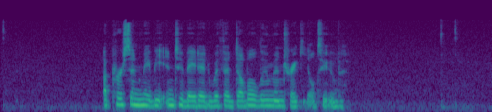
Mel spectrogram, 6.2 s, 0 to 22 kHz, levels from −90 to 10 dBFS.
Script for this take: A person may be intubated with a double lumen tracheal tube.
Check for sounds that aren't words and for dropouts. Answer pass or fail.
pass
